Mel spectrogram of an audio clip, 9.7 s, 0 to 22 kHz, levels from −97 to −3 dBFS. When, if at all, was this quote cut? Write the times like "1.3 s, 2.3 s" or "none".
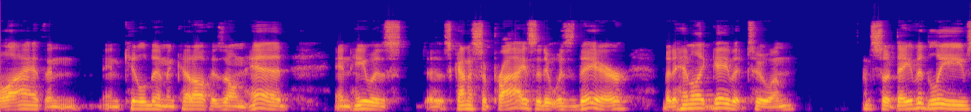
none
